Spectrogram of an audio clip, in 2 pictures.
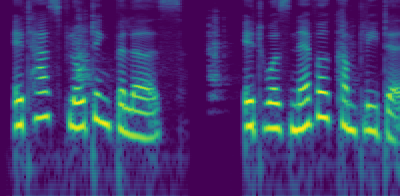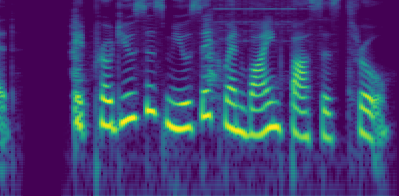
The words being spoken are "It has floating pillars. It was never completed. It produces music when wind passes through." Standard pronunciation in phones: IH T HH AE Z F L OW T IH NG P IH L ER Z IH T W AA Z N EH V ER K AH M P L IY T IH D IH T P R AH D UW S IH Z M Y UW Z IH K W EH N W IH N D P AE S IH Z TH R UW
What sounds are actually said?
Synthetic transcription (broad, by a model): IH T HH AE Z F L OW T IH NG P IH L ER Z IH T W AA Z N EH V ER K AH M P L IY T IH D IH T P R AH D UW S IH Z M Y UW Z IH K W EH N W IH N D P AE S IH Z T R UW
